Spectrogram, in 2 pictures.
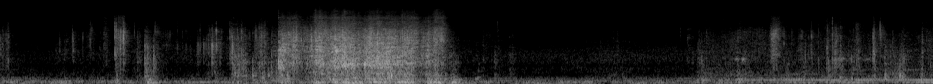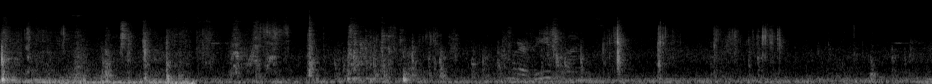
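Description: Objects being rummaged through and set down: scattered knocks, clicks and clatters, with a loud rush of noise lasting about two seconds, about three seconds in.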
